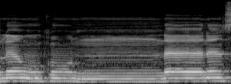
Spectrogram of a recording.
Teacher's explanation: یہاں پر نون مشدد ہے، اس پر غنہ بھی کریں گے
